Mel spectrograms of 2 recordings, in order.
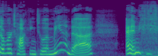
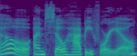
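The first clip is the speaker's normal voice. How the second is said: soft, slow, nearly monotone, lifeless delivery; 3 semitones lower, 6 dB quieter than usual. Recounting how a woman congratulated someone without smiling, retelling an almost monotone line. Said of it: "says it almost monotone".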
